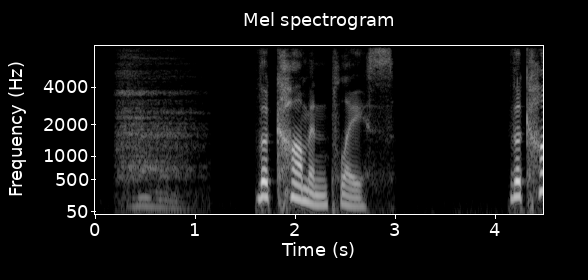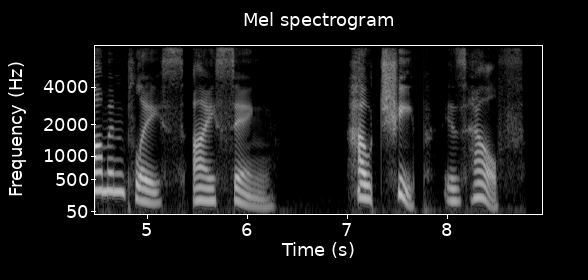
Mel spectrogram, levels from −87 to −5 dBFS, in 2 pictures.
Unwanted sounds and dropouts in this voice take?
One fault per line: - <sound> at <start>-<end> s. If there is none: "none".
- sigh at 0.2-1.2 s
